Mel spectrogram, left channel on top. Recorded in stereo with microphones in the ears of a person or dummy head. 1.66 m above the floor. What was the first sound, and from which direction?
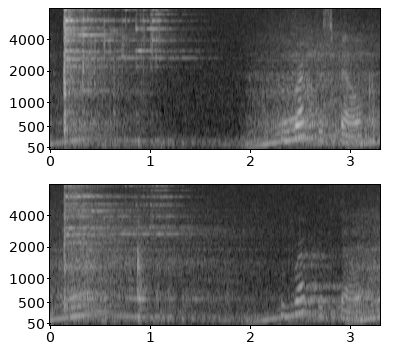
Breaking glass, 35° left (ahead or behind).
